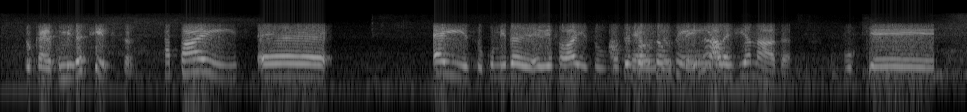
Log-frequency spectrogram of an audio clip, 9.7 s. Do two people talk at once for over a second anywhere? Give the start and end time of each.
6.1-7.3

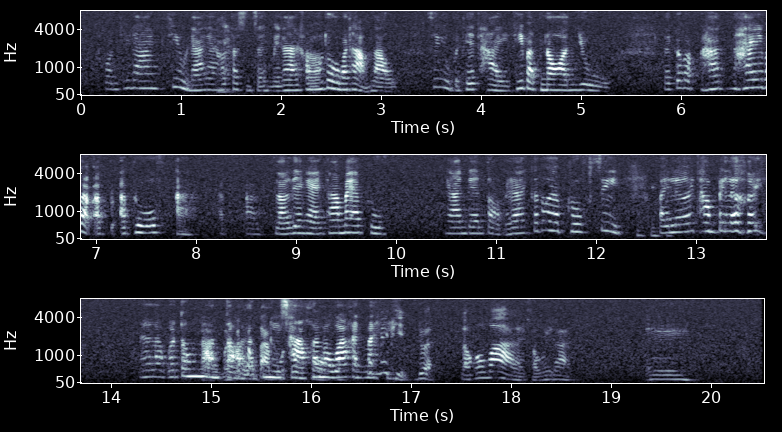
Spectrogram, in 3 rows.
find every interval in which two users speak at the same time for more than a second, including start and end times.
14.9-16.7

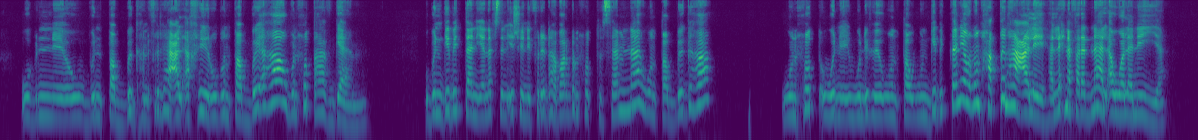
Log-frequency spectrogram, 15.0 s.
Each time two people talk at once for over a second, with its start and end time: none

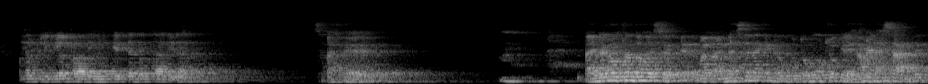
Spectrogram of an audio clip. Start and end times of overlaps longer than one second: none

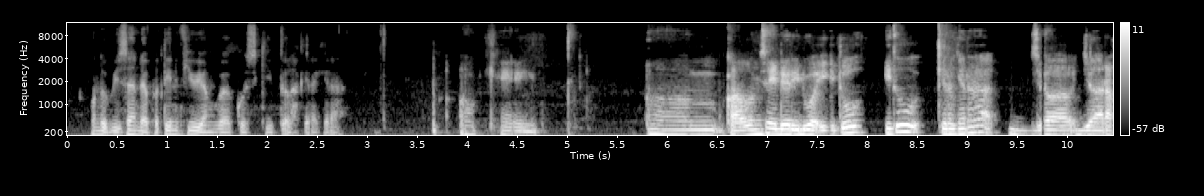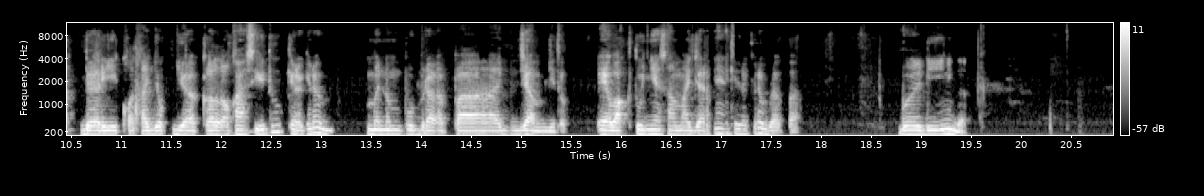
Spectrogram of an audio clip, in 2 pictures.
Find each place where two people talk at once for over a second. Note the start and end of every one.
none

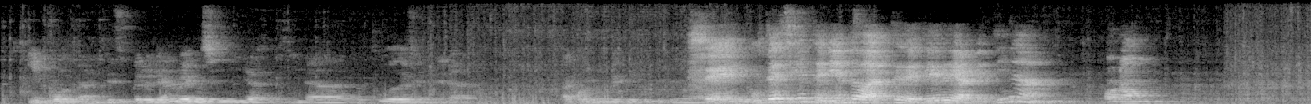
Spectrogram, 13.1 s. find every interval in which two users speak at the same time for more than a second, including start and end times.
6.9-8.7

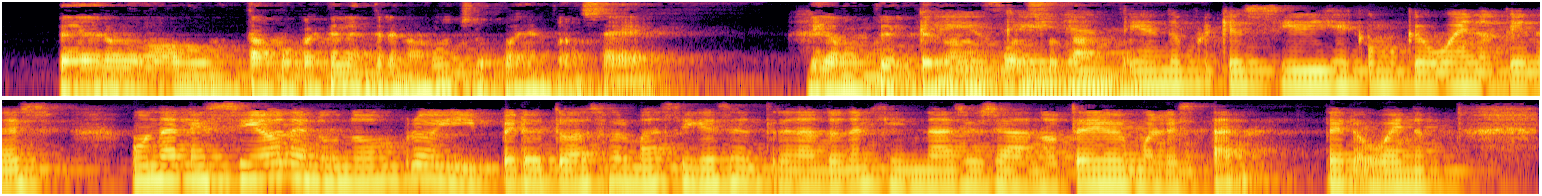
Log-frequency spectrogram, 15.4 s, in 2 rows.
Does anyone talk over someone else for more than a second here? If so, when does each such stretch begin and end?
4.4-5.7

